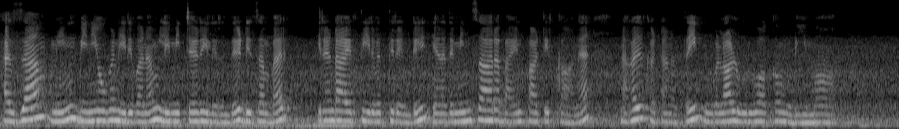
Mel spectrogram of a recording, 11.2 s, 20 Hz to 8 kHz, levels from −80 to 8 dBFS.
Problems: constant background noise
